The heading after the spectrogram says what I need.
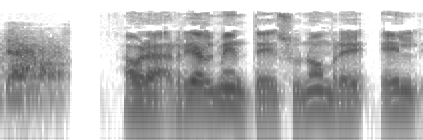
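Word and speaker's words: Daugh: Not really in his name, he's a German, D-A-U-G-H, and I pronounce it Dow.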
